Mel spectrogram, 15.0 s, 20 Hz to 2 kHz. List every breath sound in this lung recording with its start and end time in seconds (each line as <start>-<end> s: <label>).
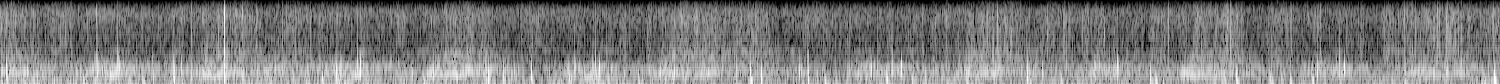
0.00-0.80 s: exhalation
0.00-0.81 s: crackles
0.82-1.64 s: crackles
0.86-1.67 s: inhalation
1.97-2.86 s: crackles
1.99-2.89 s: exhalation
3.16-4.05 s: crackles
3.16-4.06 s: inhalation
4.30-5.21 s: exhalation
4.32-5.21 s: crackles
5.37-6.26 s: crackles
5.39-6.29 s: inhalation
6.45-7.36 s: exhalation
6.45-7.71 s: crackles
6.45-7.72 s: exhalation
8.37-9.40 s: crackles
8.38-9.39 s: inhalation
9.49-10.38 s: crackles
9.49-10.39 s: exhalation
10.56-11.56 s: inhalation
10.58-11.53 s: crackles
11.76-12.71 s: crackles
11.80-12.71 s: exhalation
12.79-13.82 s: crackles
12.81-13.81 s: inhalation
13.91-15.00 s: crackles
